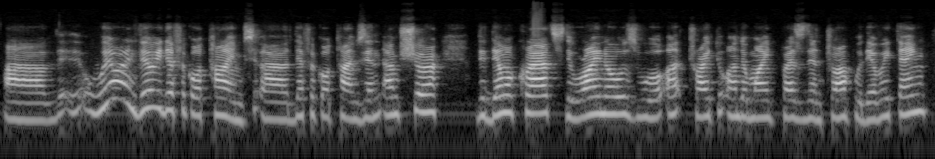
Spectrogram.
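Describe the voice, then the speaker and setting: A woman talks as an interview guest at a middling pitch. She speaks earnestly and pauses often on fillers and restarts. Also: fairly bright tone. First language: Hungarian. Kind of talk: casual interview talk.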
